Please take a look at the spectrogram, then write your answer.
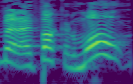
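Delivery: high, loud retort; defiant refusal. Retold or imitated. Drinker answering heckling friends, loud defiant refusal. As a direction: push back hard at the dare. Retelling defiant reply to dare.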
